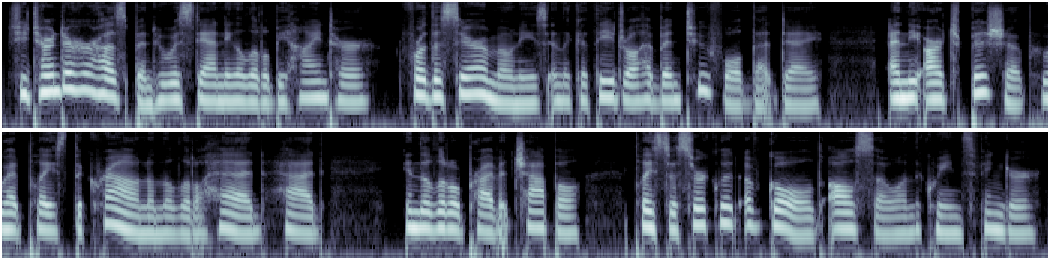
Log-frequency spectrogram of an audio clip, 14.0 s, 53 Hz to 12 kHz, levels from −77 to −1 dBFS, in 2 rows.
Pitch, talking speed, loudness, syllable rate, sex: 180 Hz, 220 wpm, -19 LUFS, 6.0 syllables/s, female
